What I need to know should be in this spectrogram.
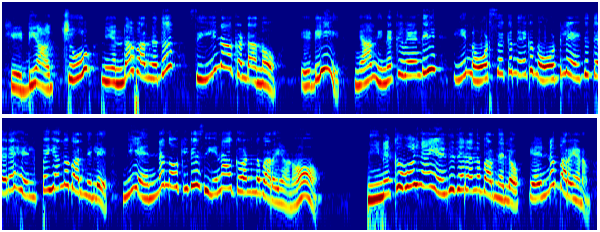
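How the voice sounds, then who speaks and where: A woman's voice: very high-pitched, big pitch swings, fast, fairly bright tone, a little hiss or hum, full character voice. A woman voicing a bossy, teasing teenage older sister in a cartoon. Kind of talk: cartoon voice acting.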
